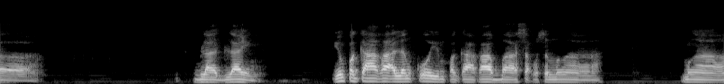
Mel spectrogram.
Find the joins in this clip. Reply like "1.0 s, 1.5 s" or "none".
2.9 s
